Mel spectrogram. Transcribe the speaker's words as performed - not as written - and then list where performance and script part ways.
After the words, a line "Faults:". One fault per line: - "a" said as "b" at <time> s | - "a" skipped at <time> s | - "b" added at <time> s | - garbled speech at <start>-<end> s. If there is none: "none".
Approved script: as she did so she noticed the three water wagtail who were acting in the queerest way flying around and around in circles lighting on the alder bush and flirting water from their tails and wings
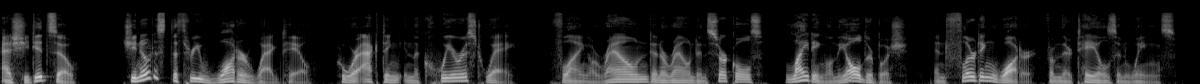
as she did so she noticed the three water wagtail who were acting in the queerest way flying around and around in circles lighting on the alder bush and flirting water from their tails and wings
Faults:
none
